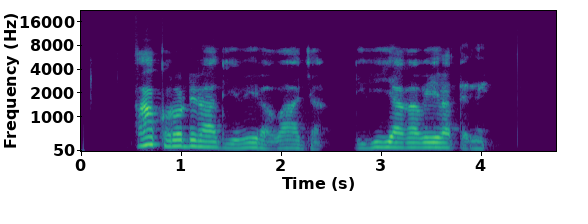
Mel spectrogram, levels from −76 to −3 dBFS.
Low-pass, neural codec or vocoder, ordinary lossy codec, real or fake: none; codec, 44.1 kHz, 7.8 kbps, DAC; none; fake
